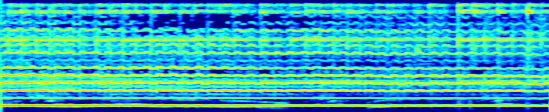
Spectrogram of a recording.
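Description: Conch shell (shankha) blown in one long, steady note with a slight waver, sounded during a vehicle puja.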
